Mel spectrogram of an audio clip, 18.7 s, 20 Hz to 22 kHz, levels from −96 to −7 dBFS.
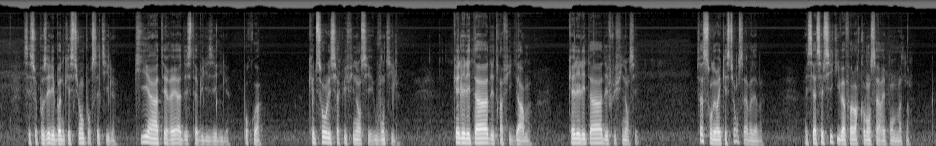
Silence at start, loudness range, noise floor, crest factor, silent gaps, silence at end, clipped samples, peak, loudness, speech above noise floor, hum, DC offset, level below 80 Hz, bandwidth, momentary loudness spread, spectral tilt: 0 s; 5 LU; -43 dBFS; 18 dB; none; 0 s; under 0.1%; -6 dBFS; -23 LUFS; 20 dB; none; under 0.1%; -58 dBFS; over 20 kHz; 19 LU; -5 dB/octave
